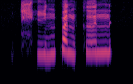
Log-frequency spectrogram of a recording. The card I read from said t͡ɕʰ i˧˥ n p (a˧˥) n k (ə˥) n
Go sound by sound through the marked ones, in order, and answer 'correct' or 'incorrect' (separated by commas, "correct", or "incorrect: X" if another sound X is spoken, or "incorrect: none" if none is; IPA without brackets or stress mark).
incorrect: a˧, correct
